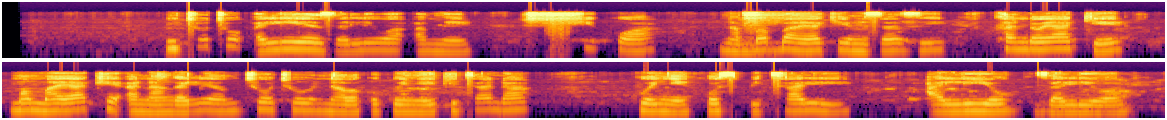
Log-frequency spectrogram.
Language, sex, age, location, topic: Swahili, female, 18-24, Kisumu, health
